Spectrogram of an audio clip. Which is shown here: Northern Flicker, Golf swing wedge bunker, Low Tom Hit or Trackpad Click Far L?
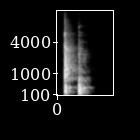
Trackpad Click Far L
